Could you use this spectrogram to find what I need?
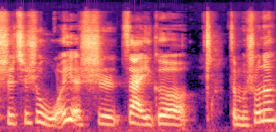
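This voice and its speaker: A fairly high-pitched woman's voice with lively intonation. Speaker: podcast host and marketing company founder. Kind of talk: casual interview chat. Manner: fiery, energetic.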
